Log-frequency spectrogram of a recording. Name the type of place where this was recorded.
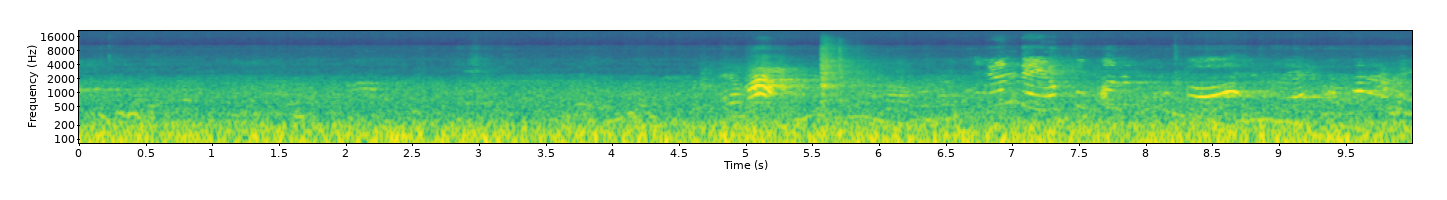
park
